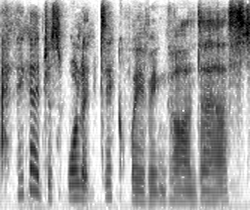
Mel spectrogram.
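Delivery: soft, hushed half-whisper, spoken aside. Retelling what a man half-whispered over to someone, retelling a half-whisper. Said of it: "he like whispers over to Elias".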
